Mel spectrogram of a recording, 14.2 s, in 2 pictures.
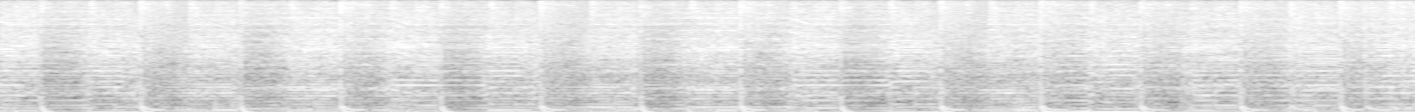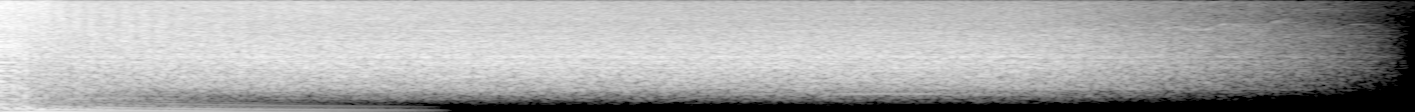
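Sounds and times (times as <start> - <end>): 
electro sport rock music: 0.0 - 9.1.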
